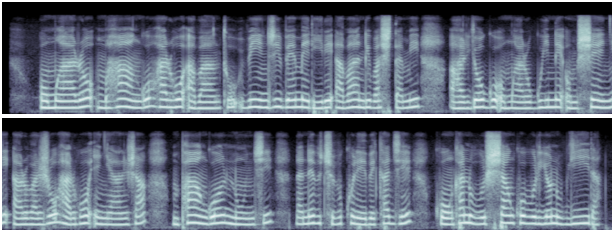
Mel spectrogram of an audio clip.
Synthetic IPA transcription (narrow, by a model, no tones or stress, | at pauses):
o̞mwaːɾo̞maɦaːŋɡo̞ɦaɾiɦo̞ʔaβaːntʰuβiːɲɟiβe̞ːme̞ɾiːɾe̞ʔaβaːndiβaʃi̥tami | ahaɾjo̞ːɡwoʔːmwaːɾo̞ɡwiːne̞ʔo̞muʃe̞ːɲiʔaɾuβaʒuɦaɾiɦo̞ʔe̞ɲaːɲʒampʰaːŋɡo̞nuːɲɟinane̞βit͡ʃiβikuɾe̞βe̞kaɟe̞kʰoːŋkaniβuʃi̥ʃaŋko̞βuɾijo̞niβwiːɾa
